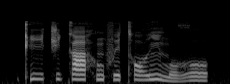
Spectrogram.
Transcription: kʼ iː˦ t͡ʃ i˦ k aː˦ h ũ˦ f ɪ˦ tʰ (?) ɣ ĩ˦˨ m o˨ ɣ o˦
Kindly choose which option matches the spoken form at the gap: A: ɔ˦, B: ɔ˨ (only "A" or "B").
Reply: A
